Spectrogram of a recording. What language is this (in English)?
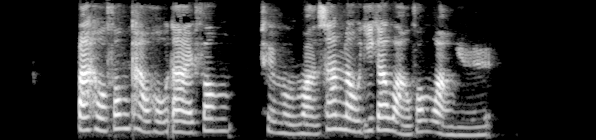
Cantonese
